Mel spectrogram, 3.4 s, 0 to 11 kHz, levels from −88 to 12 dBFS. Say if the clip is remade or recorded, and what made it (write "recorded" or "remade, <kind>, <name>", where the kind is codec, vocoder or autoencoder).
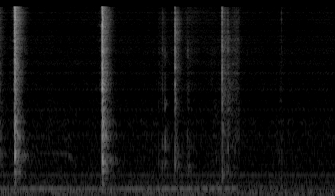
remade, autoencoder, DAC-VAE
